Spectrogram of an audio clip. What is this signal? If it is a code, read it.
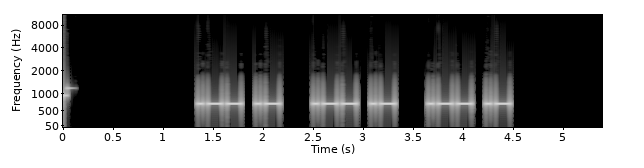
Morse code, heard as a keyed tone, about 25 wpm, 700 Hz. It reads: WA WA WA
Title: Multi-letter Phonemes Repeated 3x 25wpm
